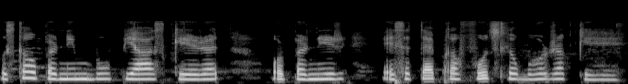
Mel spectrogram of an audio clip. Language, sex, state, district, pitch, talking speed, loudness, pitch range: Hindi, female, Arunachal Pradesh, Longding, 245 Hz, 160 wpm, -18 LUFS, 235-255 Hz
